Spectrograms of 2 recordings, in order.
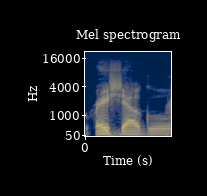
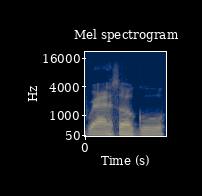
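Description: First: The name is said as the cartoon says it. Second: The name is said as the film says it. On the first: This is how the animated series pronounces it. "I always say it the way they said it in animated series" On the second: This is how the movie pronounces it. "they pronounce his name"

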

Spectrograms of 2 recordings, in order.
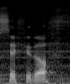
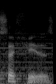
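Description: First: It ends with a tongue-between-teeth 'th' sound. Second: It ends with an 's' sound, final vowel dropped. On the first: "o TH, esse som de língua entre os dentes" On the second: "Só que o E cortado fica só Sephirosu"

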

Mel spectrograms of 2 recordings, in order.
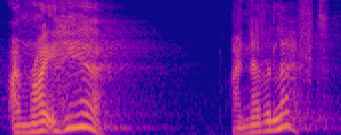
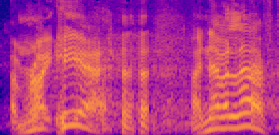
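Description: First: It is said in a calm, gentle tone. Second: It is said in a frustrated, exasperated tone.

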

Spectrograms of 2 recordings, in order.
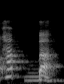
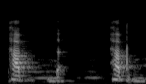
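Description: First: The final b is released loudly with an extra vowel. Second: The final b is small and barely released. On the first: The speaker calls it wrong. "cũng không đọc pub b to như thế" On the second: The speaker calls it right. "mà chỉ là nhỏ này"

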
